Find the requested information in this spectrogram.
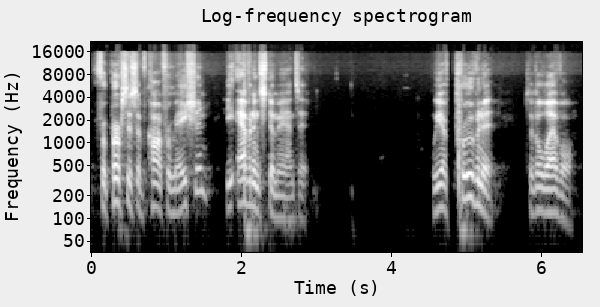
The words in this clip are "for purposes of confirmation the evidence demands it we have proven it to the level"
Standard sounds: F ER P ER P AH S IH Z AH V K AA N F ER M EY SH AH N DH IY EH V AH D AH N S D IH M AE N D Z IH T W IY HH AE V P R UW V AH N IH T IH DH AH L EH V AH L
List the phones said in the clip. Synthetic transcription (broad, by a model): F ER P ER P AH S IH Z AH V K AA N F ER M EY SH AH N DH IY EH V AH D AH N S D IH M AE N D Z IH T W IY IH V P R UW V AH N IH T IH DH AH L EH V L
